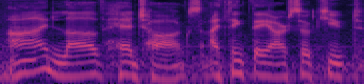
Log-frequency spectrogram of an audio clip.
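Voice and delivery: played-back lecture audio; recorded original. Shown as a demonstration. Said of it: "Travis will play the original audio".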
